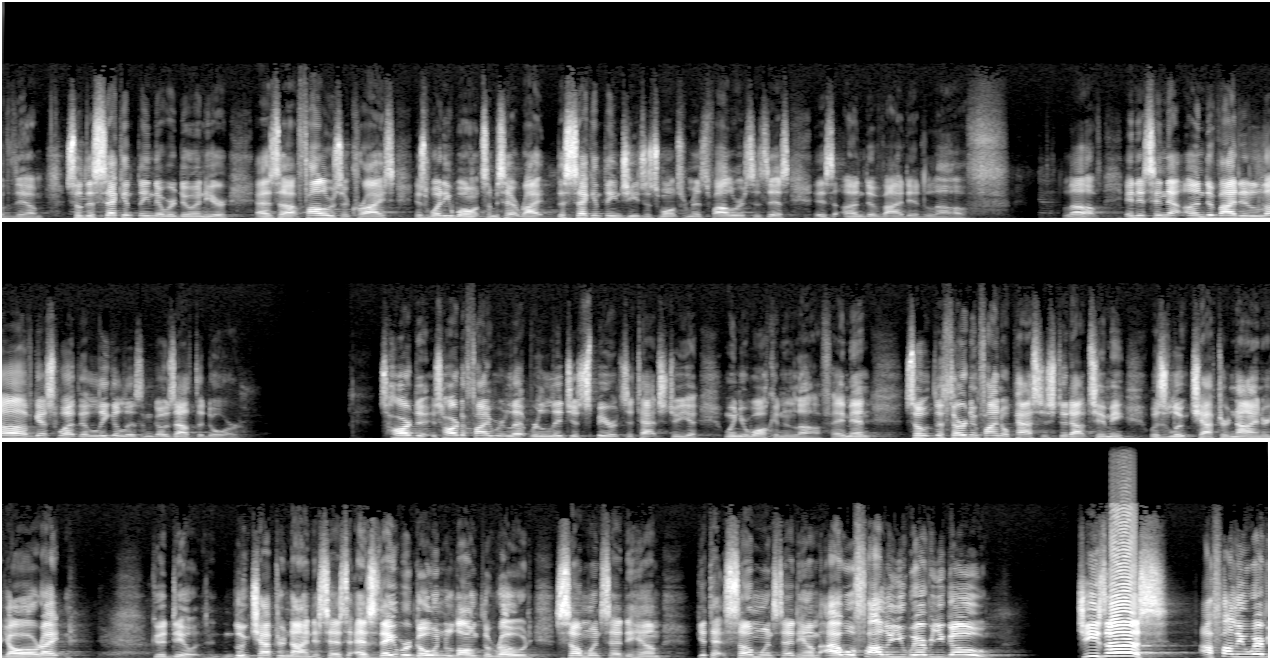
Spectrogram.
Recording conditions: large echoing room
